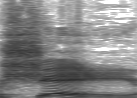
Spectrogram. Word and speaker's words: Shai: half first quarter assists I know it's Shay but I don't know it's spelled Shai anyhow let's go over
